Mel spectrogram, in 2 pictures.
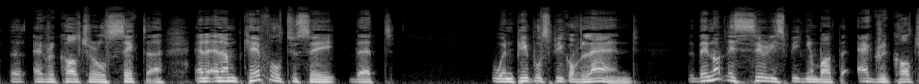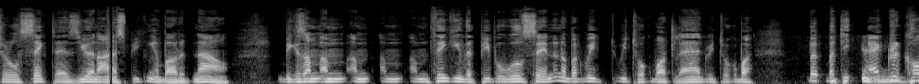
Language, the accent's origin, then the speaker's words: English; Pretoria, Gauteng, South Africa; I come from Pretoria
